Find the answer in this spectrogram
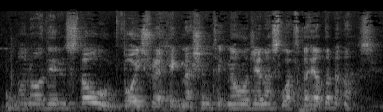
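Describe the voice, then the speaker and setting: An actor playing an exasperated Scottish man stuck in a voice-controlled lift, bickering and shouting. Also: a little high, expressive, quick pace, a little hiss or hum, lightly acted. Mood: frustrated. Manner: bickering, ends up shouting in rage. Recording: sitcom clip, roomy, audience laughter.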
